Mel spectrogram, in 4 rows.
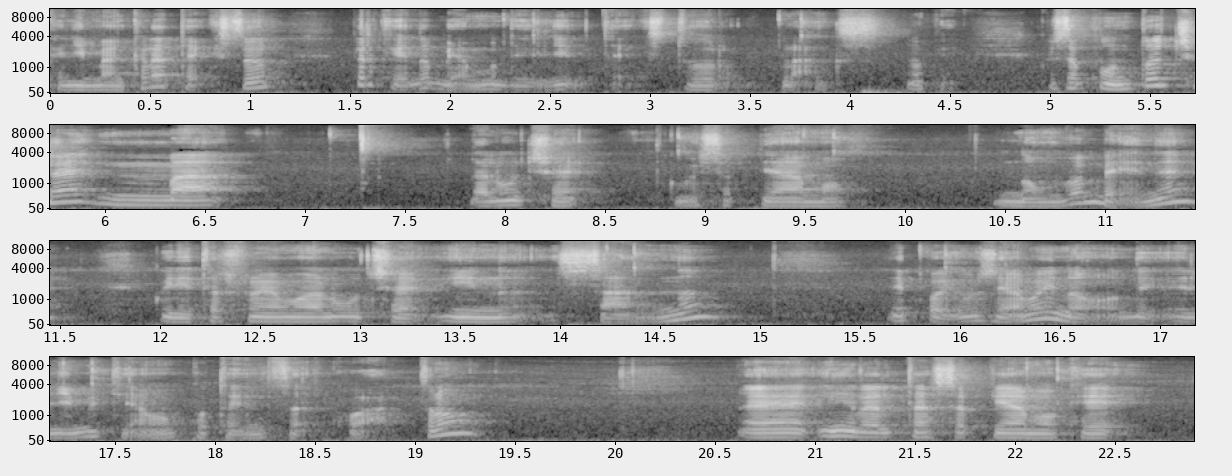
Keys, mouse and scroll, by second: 2.3 click, 3.6 click, 5.5-6.1 scroll up 1, 7.1 click, 9.3 click, 9.5 click, 13.9 click, 15.8 click, 17.2 click, 18.3 4, 19.2 Tab, 21.9 right click.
